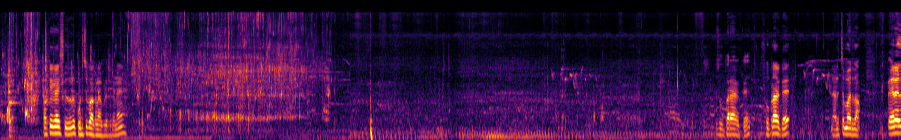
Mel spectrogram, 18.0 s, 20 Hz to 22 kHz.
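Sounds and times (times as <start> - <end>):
juice pouring and splashing: 0.0 - 6.7.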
